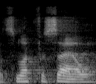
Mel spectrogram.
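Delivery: ordinary talk, nothing marked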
